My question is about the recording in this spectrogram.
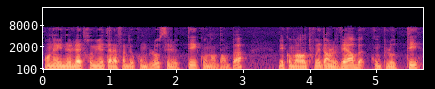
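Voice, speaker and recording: A man teaching a spelling lesson to young pupils, spelling each word slowly, letter by letter. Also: fairly low pitch, warm tone, dull audio. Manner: slow, careful letter-by-letter dictation.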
